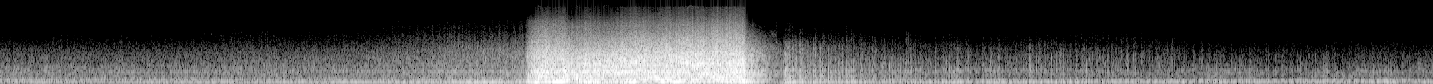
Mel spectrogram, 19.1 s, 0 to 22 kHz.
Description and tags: Top Fuel Burn Out 1 - Santa Pod (B)
Recorded using a Sony PCM-D50 at Santa Pod raceway in the UK.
